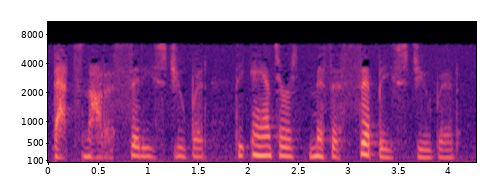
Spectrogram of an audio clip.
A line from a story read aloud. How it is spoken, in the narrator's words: someone hissed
